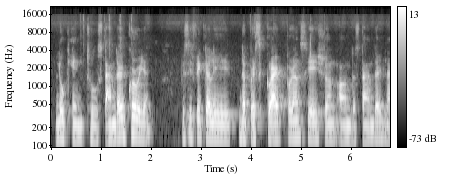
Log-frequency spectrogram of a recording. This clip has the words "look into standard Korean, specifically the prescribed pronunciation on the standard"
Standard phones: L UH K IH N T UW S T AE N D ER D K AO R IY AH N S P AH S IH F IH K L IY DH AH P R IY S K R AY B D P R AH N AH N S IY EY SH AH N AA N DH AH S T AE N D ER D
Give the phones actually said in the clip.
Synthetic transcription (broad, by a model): L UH K IH N T UW S T AE N D ER D K AO R IY AH N S P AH S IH F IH K L IY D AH P R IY S K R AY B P AH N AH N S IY EY SH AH N AA N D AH S T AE N D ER D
